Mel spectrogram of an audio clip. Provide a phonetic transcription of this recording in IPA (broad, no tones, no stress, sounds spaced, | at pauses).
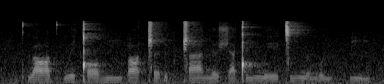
kʷʼ ɑː kʷʼ eː ǃ ɔː v iː ɓ ɑː ǁ ə ɗ ə kʷ ǁ aː n ə ʃ a ǃ iː w eː ǀ iː w ə ŋʷ i | k͡p i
